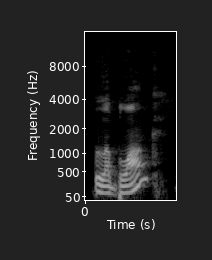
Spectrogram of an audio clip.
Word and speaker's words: LeBlanc: We've got Wade LeBlanc.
